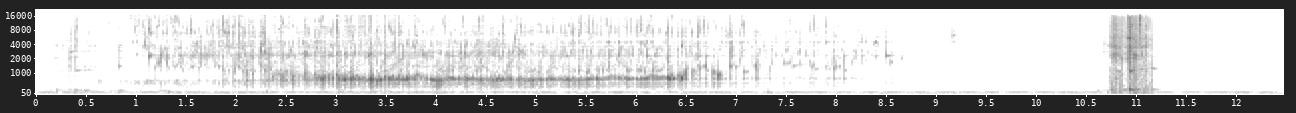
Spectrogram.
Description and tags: Continuous pour into empty glass, ice hitting metal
